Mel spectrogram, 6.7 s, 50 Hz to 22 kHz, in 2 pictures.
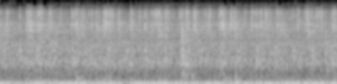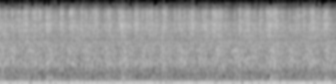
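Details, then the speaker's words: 1968 Chevy Nova SS V8 with new Flowmonster 409 stainless straight-through mufflers replacing the leaking chambered exhaust, no tailpipes yet: deep, even thump at idle with steady lope, no puffing or ticking leaks; healthy exhaust. "There was leaks everywhere, but that's the sound I was looking for. That deep-chested thump, not too loud at idle."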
